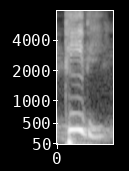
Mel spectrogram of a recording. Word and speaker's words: 弟弟: So, you see a D, right? Yes. And in pinyin pronunciation, we pronounce it the D.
